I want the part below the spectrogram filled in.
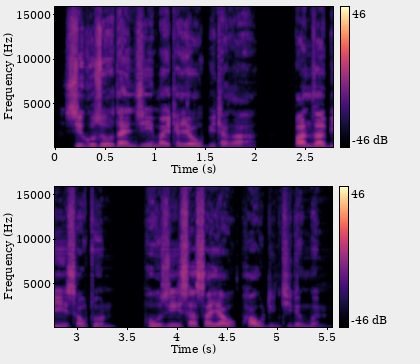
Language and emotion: Bodo, neutral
